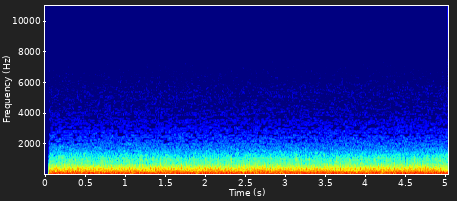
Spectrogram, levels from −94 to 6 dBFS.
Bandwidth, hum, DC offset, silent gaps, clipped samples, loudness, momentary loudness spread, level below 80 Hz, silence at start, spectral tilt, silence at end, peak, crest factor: 1.6 kHz; none; under 0.1%; none; under 0.1%; -14 LUFS; 1 LU; -14 dBFS; 0.05 s; -16 dB/octave; 0 s; 0 dBFS; 10 dB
